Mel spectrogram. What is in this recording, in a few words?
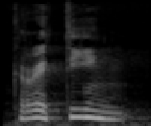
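"cretin", Vernazzese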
